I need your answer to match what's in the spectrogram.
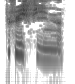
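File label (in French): "pluie fine", French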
